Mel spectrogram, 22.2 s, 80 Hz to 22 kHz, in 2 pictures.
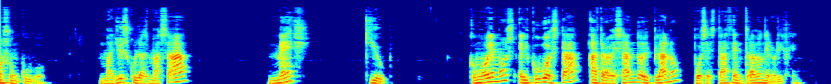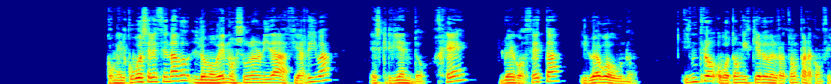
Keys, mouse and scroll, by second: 0.3-1.9 middle drag, 1.9 shift+a, 6.3-7.9 middle drag, 8.5-8.9 middle drag, 12.1-17.4 middle drag, 17.4 g.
